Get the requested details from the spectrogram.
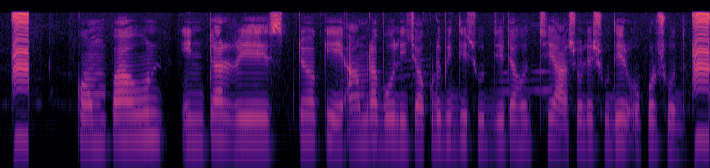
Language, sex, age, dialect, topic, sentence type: Bengali, female, 25-30, Northern/Varendri, banking, statement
